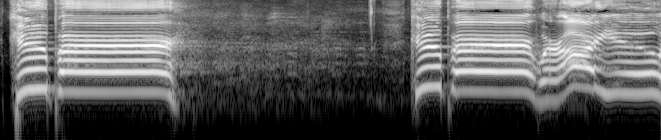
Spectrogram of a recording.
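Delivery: high, loud, drawn-out call; searching shout. Retold or imitated. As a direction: holler for a lost dog across a lot. Calling for lost dog.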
